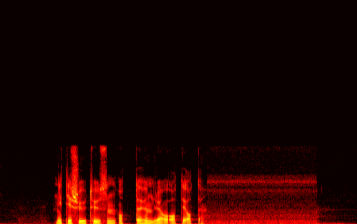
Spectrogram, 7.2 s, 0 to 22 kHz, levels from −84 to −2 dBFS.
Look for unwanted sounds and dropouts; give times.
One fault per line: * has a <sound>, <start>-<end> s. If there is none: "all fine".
all fine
